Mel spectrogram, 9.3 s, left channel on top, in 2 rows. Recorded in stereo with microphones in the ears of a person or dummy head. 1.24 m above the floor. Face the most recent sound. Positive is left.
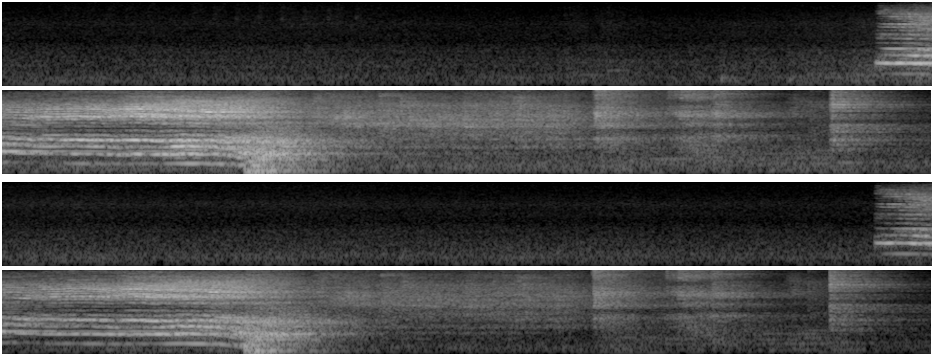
turn(degrees=-65)  # may be behind; listen again after turning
